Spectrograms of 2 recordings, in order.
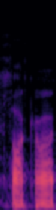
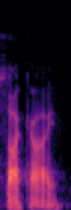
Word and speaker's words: Sakai: it's it's something like saki it yeah it's Sakai it's like it's like saki but it's Sakai I think instead is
